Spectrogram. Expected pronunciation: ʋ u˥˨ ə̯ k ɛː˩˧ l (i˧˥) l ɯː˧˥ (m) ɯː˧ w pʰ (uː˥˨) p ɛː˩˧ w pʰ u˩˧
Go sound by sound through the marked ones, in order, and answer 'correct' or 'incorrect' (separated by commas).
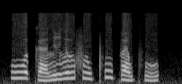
correct, incorrect, correct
